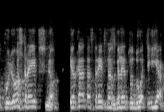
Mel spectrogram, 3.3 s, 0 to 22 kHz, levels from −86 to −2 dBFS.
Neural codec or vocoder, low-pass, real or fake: vocoder, 48 kHz, 128 mel bands, Vocos; 10.8 kHz; fake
